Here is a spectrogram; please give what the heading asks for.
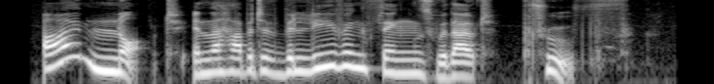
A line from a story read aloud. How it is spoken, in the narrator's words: Phelps replied a little sharply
